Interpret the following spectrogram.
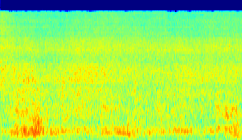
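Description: Sugarcane juice boiling hard in a large open iron pan (karahi) as it is cooked down to jaggery: a steady hiss of bubbling and steam.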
